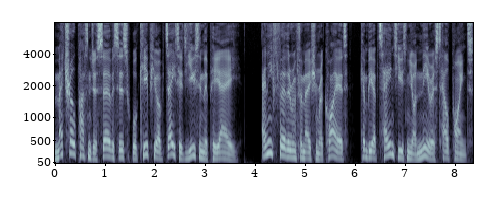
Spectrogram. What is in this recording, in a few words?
announcements male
